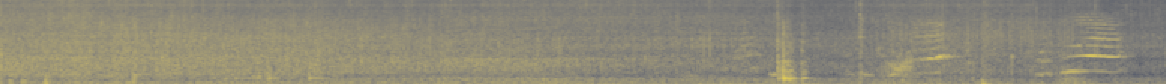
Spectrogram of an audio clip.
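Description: Meat curry frying in a pan gives a steady low sizzle that flares into louder bursts of hiss and bubbling near the end as a little water is poured in, with no talk.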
